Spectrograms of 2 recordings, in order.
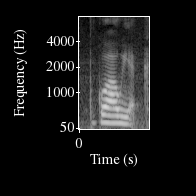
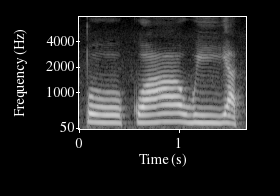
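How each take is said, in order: First: Said in the usual way. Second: Pogwawiak slowly, each syllable apart; slow teacher model of Pogwawiak. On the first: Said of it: "the way they would say it". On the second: Shown as a demonstration. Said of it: "syllable by syllable".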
